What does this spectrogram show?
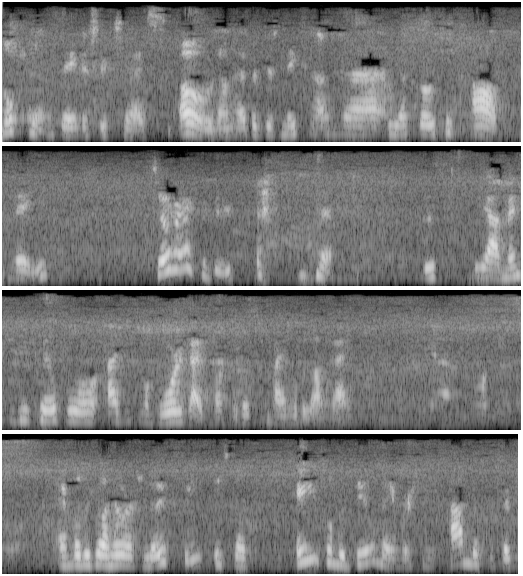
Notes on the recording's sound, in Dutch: Live door de straten van Bologna. Audiokwaliteit is kak.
